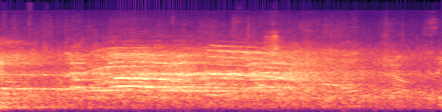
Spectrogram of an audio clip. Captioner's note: audience cheering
